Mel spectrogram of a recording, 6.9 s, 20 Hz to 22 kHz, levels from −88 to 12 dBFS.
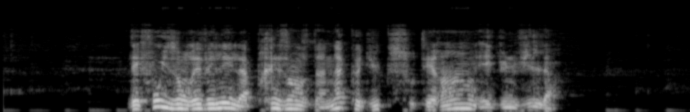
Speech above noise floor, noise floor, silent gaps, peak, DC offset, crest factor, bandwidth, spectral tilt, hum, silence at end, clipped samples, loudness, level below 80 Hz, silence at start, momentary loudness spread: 54 dB; -69 dBFS; none; -2 dBFS; under 0.1%; 16 dB; 7.4 kHz; -8.5 dB/octave; none; 1.35 s; under 0.1%; -16 LUFS; -54 dBFS; 1.3 s; 13 LU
